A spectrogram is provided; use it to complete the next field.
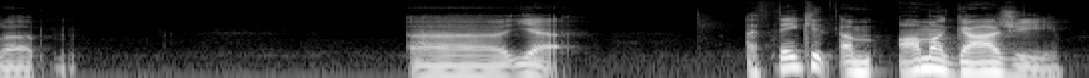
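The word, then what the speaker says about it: Amegadjie: I think it Amagaji, but for the longest time I was saying Amagadije. Yeah, there's quite a bit. Kieran's okay. I could say Kieran. Amagaji, I believe, is how I could still be mispronouncing.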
